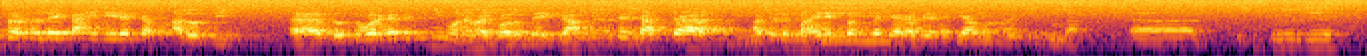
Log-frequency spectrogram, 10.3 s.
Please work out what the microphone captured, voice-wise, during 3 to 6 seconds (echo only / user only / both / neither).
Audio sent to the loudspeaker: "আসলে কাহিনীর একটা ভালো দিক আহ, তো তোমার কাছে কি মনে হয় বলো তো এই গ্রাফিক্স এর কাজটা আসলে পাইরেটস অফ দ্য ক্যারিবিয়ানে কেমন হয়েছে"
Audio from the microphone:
both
